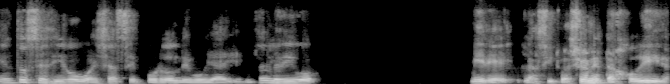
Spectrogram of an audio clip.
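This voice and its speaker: Speaking in a Rioplatense accent, a man talks at a fairly slow pace with a fairly high pitch. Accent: Argentine Rioplatense Spanish. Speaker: medical professor. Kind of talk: lecture. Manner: animated storytelling.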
